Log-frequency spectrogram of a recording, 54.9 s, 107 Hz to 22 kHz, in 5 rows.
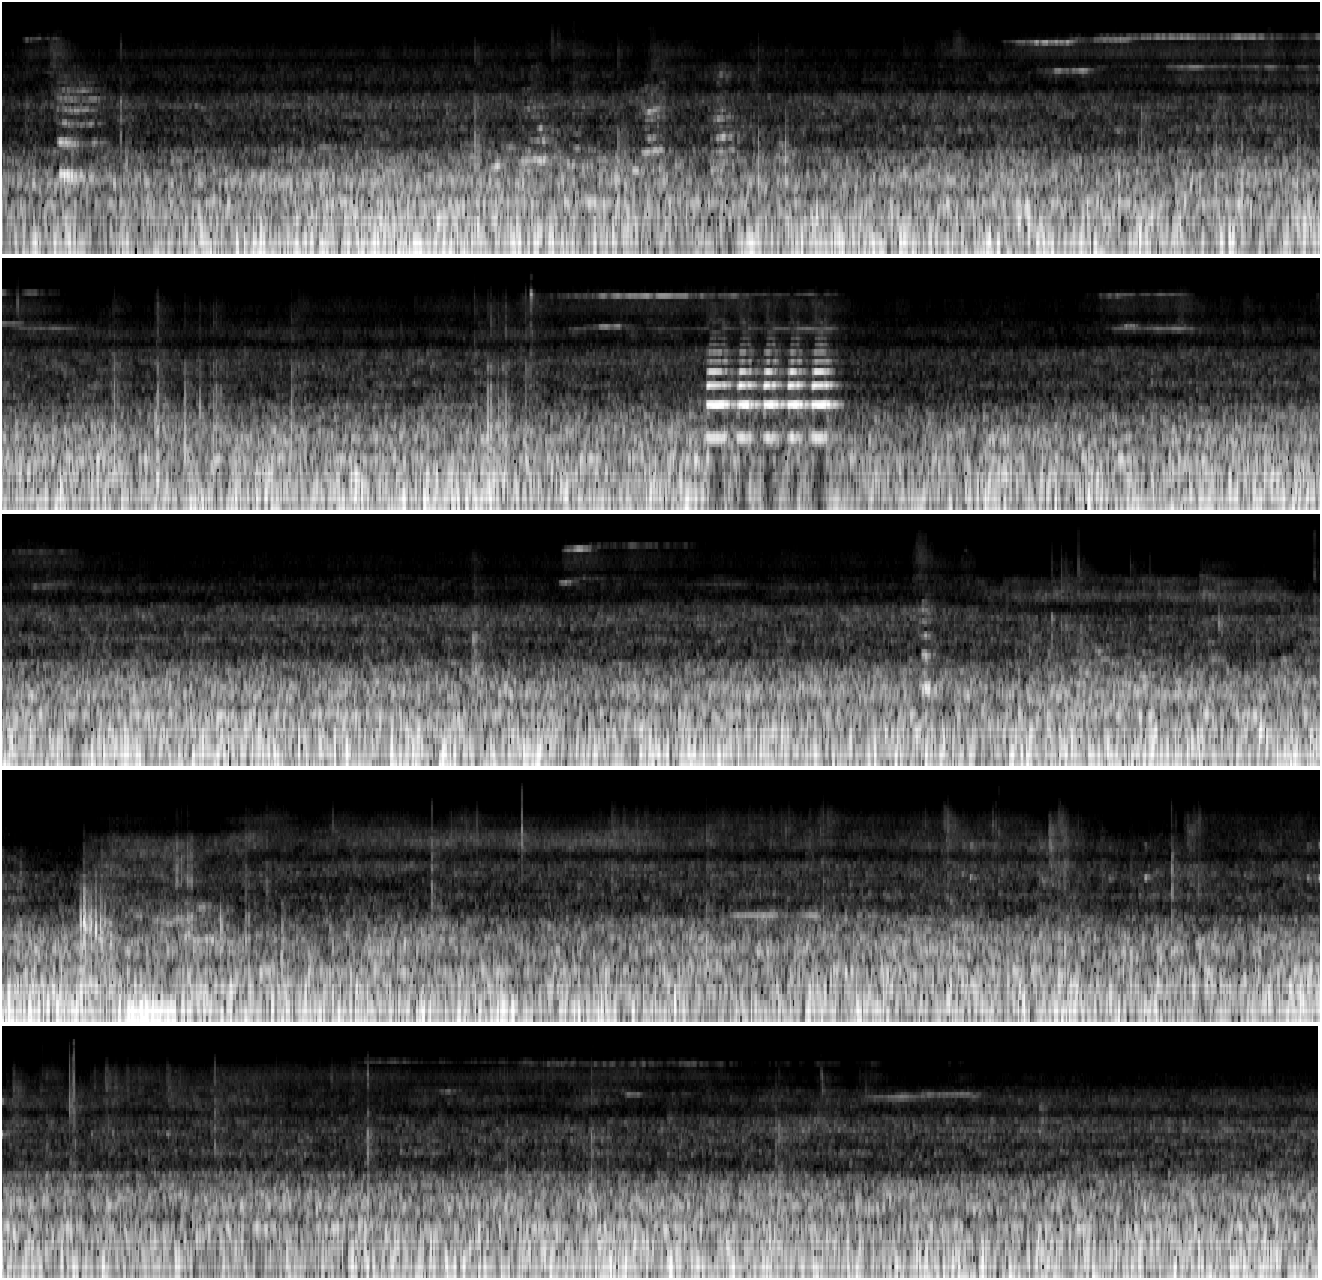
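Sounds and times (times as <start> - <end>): bus diesel engine: 0.0 - 54.9
road noise: 0.0 - 54.9.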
